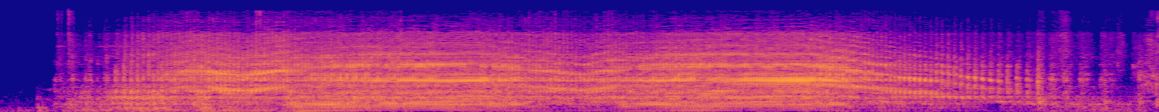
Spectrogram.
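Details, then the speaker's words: VW Squareback fresh air box blower fan; spins up to a whir with rapid scraping tick about four per second then winds down, impeller rubbing against something in its housing. "obviously it works but it's like hitting up against something so I don't know what's going on in there as far as I want it's rubbing up against but it shouldn't sound like that"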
